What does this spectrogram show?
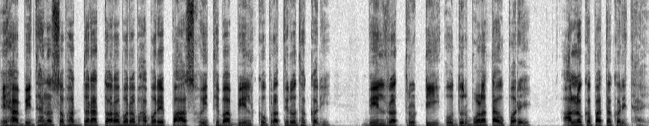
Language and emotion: Odia, neutral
